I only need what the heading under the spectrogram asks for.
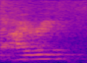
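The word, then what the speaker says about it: Ihrig: For Goldendale #3, I'd like to nominate Irie. will you stand up, please? And spell your name. I-H-R-I-G. I-H. R-I-G. The H is silent.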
